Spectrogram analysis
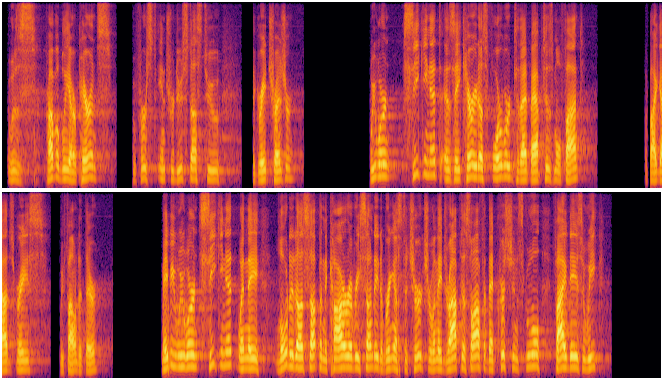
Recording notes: preached this sermon at Bethany's Sunday worship on July 30, 2023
